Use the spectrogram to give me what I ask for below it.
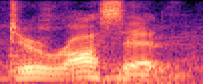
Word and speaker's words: Durosset: Yeah, nice touchdown catch there by number 85, Durosset is how you pronounce that name out of Central Catholic.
